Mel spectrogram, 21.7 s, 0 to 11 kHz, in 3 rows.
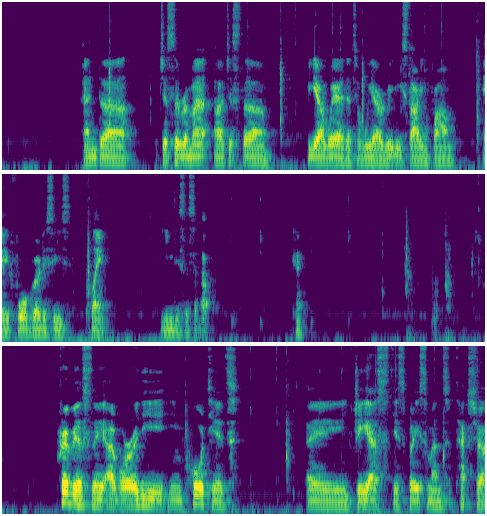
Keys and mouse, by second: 1.8 Tab, 3.1 middle click, 4.2 Tab, 5.5 Tab, 6.0 t, 6.4 click, 7.2 a, 8.6 Tab, 9.9 click, 10.9 middle click, 11.9 middle click, 13.6 ctrl+alt+shift+q, 18.4 shift+click, 18.9 middle click, 19.7 click, 20.4 drag, 20.9-21.3 ctrl+drag, 21.6 click.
